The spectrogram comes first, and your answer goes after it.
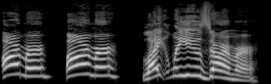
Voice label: Female Human Play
